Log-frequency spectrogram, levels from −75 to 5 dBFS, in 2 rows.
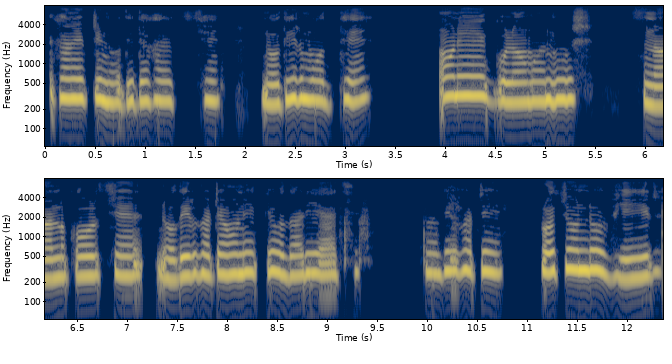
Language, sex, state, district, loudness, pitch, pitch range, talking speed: Bengali, female, West Bengal, Malda, -15 LUFS, 275 Hz, 255-290 Hz, 100 wpm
